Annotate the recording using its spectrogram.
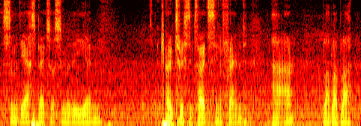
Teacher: we've reflected the sentence and we've put a bit of a stress on friend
